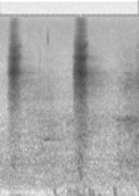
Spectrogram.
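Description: A man sniffing sharply into a handheld microphone, twice about a second apart, acting out someone crying.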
